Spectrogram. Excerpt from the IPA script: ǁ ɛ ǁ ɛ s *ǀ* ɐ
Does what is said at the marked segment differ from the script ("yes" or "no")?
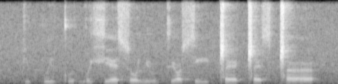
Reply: yes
